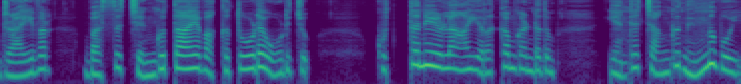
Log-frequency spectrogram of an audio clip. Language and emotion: Malayalam, fearful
